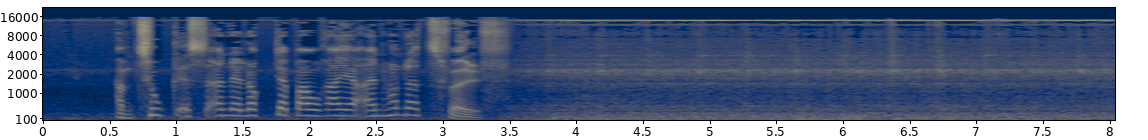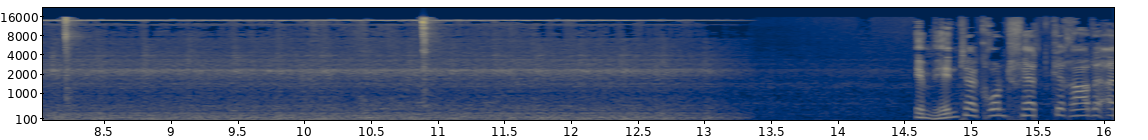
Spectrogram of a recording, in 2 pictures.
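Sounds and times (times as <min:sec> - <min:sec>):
train wheels rumbling on rails: 0:03.5 - 0:16.0
sharp clicks: 0:08.1 - 0:08.5, 0:10.8 - 0:11.2.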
